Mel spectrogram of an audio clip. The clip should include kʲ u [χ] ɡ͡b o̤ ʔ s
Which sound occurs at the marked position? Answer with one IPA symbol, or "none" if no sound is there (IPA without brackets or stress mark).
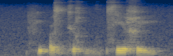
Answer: χ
